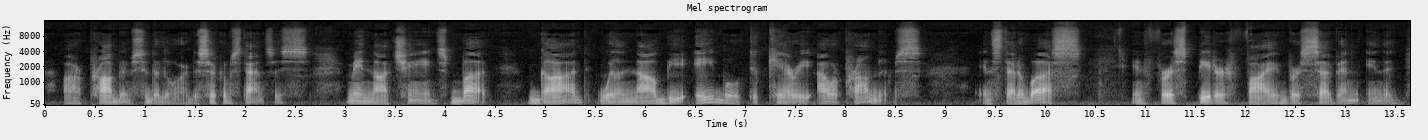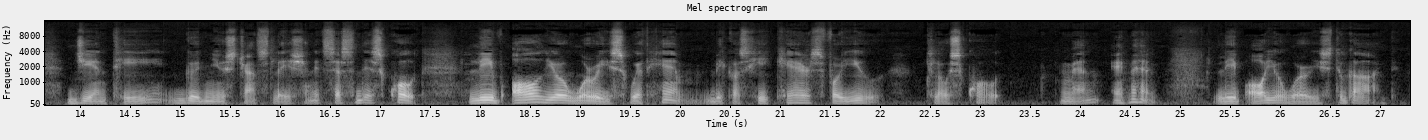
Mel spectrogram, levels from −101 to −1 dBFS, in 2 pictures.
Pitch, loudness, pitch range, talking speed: 90 Hz, -32 LUFS, 80-105 Hz, 130 wpm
